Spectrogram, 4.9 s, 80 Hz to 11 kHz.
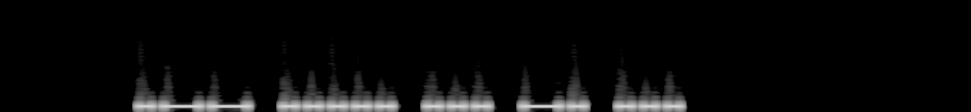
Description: Morse code, heard as a keyed tone, about 21 wpm, 700 Hz. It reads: W5SNS
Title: USA Call Signs - 5 Characters - 3x Character Spacing - 20wpm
